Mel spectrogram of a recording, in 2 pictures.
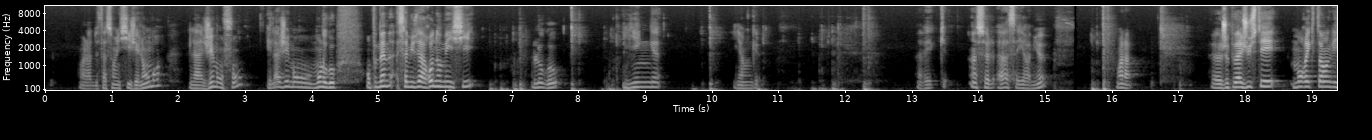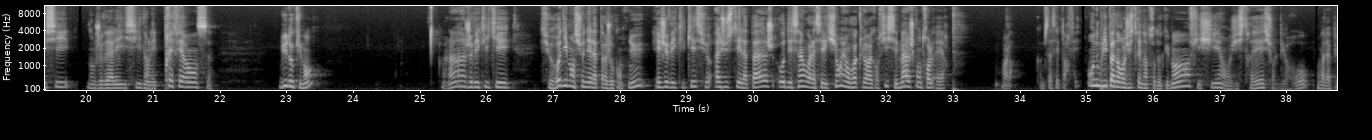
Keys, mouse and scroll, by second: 1.2 click, 1.6 click, 2.5 click, 2.9 click, 3.7 click, 4.1 click, 5.1 click, 5.7 click, 6.5-12.3 typing, 13.4 click, 14.1 click, 15.4 Right, 15.7 Delete, 15.9 Return, 17.0 click, 17.8 click, 18.3 click, 19.2 click, 23.3 click, 25.5 click, 27.3 click, 33.0 click, 34.5 click, 35.7 click, 37.0 click.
